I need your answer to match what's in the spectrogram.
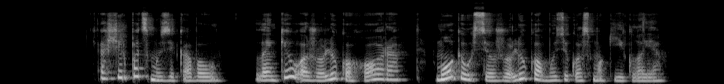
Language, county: Lithuanian, Kaunas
